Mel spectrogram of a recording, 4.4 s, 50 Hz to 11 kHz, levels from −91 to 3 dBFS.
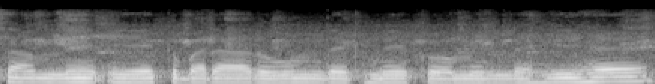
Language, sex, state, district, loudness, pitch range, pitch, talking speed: Hindi, male, Bihar, West Champaran, -13 LUFS, 110-115 Hz, 110 Hz, 125 wpm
